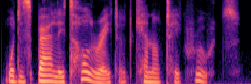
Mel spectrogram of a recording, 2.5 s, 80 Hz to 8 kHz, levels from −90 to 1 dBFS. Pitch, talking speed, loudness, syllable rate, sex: 180 Hz, 165 wpm, -20 LUFS, 5.4 syllables/s, female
